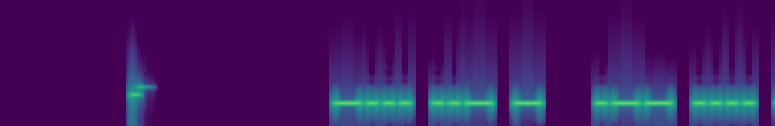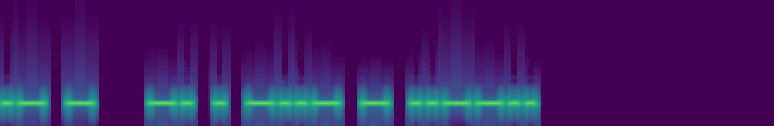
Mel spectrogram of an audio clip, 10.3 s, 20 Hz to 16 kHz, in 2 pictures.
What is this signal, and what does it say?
Morse code, heard as a keyed tone, about 22 wpm, 700 Hz. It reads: BUT WHAT NEXT?
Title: Sentences from Top 1000 Words - Review Part 1 - 22wpm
